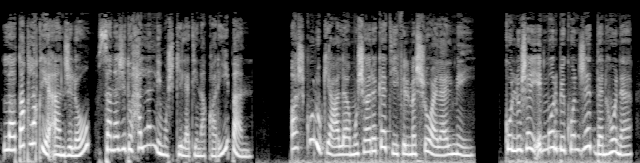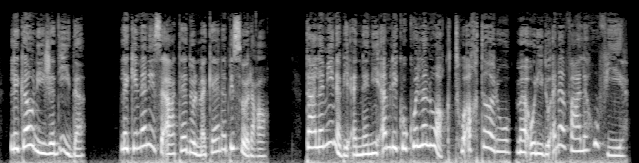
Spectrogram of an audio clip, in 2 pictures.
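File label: Arabic Saudi Arabia, female, voice over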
